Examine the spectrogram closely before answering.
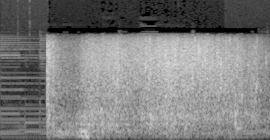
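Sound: water splashing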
